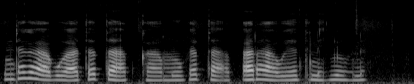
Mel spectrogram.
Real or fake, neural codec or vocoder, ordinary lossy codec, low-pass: real; none; none; none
